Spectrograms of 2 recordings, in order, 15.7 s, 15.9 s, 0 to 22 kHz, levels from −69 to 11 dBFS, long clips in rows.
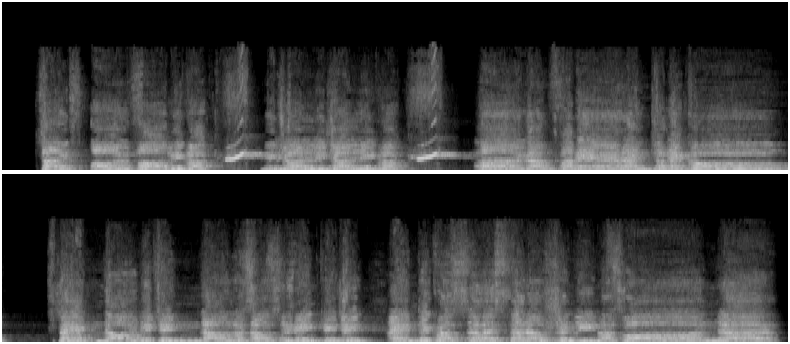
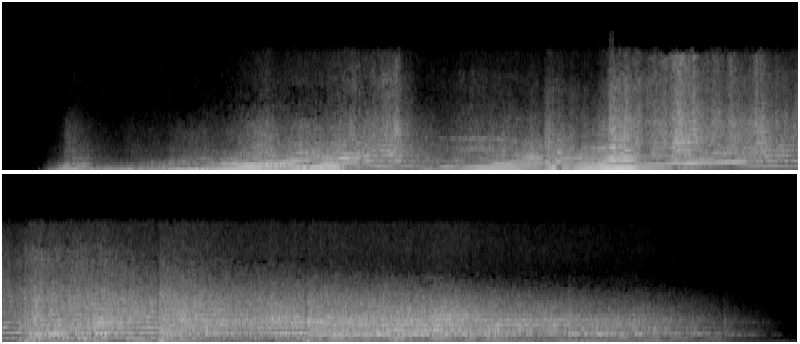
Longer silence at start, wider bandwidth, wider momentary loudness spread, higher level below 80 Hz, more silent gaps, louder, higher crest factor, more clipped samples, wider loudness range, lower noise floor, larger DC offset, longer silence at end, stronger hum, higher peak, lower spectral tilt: about the same, 0.35 s vs 0.45 s; about the same, 17.5 kHz vs 16.5 kHz; second, 4 LU vs 14 LU; about the same, -52 dBFS vs -50 dBFS; neither; about the same, -13 LUFS vs -14 LUFS; about the same, 14 dB vs 16 dB; neither; about the same, 2 LU vs 4 LU; second, -34 dBFS vs -47 dBFS; neither; second, 0.1 s vs 0.6 s; neither; about the same, 0 dBFS vs 0 dBFS; first, -4 dB/octave vs -1.5 dB/octave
